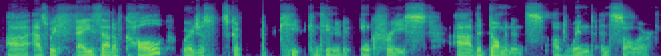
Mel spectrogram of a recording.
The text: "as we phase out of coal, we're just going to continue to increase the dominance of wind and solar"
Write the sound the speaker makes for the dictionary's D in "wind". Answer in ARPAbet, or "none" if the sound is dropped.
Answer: D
